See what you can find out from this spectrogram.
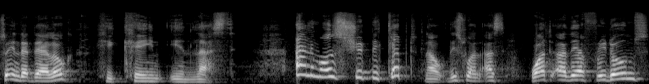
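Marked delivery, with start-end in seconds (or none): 3.0-4.3 small, tiny, very high voice. Recounting a dialogue, giving the closing reply in Konde's small voice. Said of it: "Konde came back with his small voice".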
